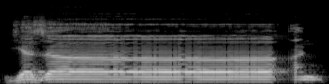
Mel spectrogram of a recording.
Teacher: یہ الف کے اوپر مد ہے، یہ بڑی مد ہے، اور اس بڑی مد کو 4 الف کے برابر، بعض لوگ کہتے ہیں 5 الف کے برابر کھینچنا ہے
